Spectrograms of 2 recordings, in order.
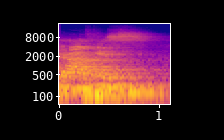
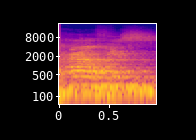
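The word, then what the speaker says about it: حافظ: Terus hafiz, huruf dha. Ya, huruf dha. Ya, jangan diganti jadi zai. Hafiz, bukan hafiz, tapi hafiz.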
